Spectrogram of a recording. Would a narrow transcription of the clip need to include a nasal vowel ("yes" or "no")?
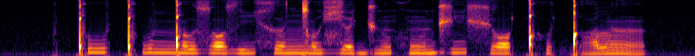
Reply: yes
